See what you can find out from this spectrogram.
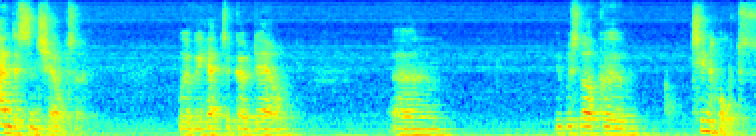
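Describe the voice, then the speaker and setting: A woman with a Birmingham accent speaks at a very deep, low pitch, fairly slowly, with fairly even intonation and long, frequent pauses. Room echo and noticeable background noise are audible. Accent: Birmingham (Brummie) English. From Birmingham, England. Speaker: war veteran. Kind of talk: oral history interview.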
